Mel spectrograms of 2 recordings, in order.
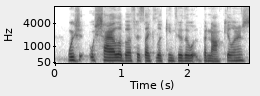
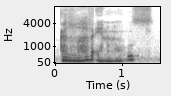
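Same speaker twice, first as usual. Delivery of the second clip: hushed, breathy aside to the viewers; whisper; 7 dB quieter than usual. Real, not acted. Host whispering to her viewers about loving animals, hushed. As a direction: let it slip out as a whispered confession.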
